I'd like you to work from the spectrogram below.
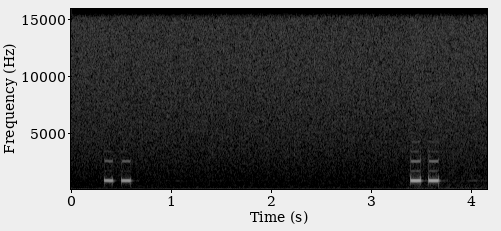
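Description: Telephone dialing tones: two quick beeps, a long pause, then two more, heard faintly over a low steady hum.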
